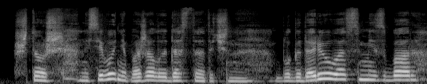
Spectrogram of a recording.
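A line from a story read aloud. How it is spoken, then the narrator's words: Sighing. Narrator (Russian): вздохнула помощник прокурора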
